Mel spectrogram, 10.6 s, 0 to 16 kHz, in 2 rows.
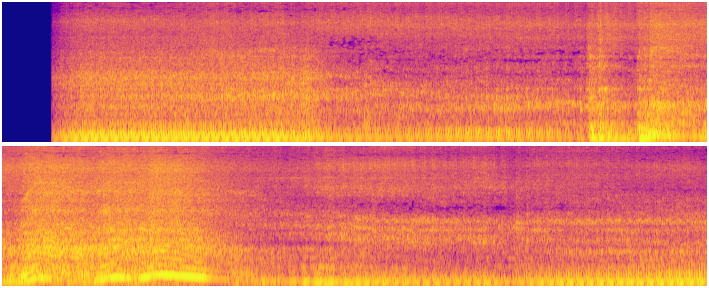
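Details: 2008 Yamaha FZ6, four-cylinder motorcycle: the engine idles with an uneven, lumpy beat, is briefly blipped, then settles back unsteadily. Rough idle.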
